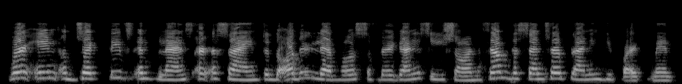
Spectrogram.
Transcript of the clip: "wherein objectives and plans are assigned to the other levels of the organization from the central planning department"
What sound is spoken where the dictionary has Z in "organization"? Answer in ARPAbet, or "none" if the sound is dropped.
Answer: S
